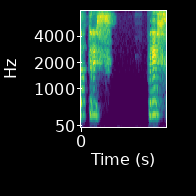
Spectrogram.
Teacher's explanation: विसर्ग का उच्चारण होगा त्रिस, त्रिस आधा स हलंत स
